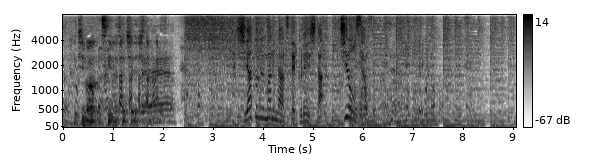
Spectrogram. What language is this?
Japanese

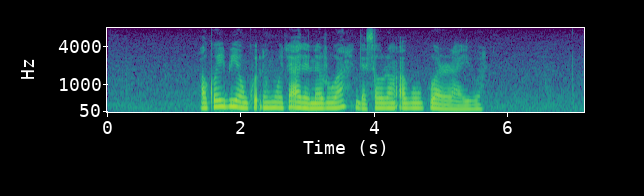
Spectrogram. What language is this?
Hausa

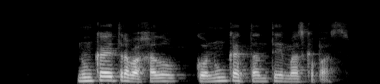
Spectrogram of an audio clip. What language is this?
Spanish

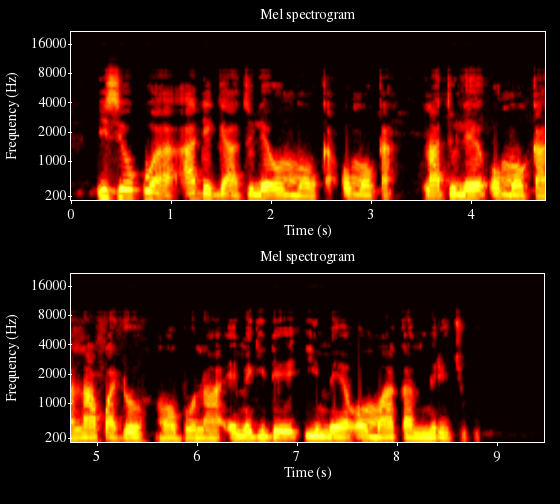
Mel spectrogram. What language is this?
Igbo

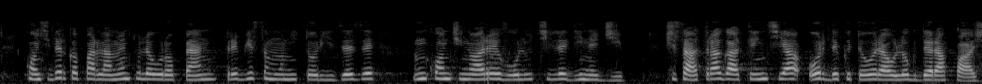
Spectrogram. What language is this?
Romanian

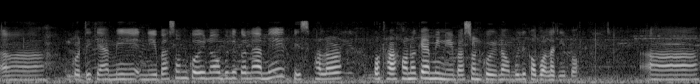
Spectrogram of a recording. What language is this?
Assamese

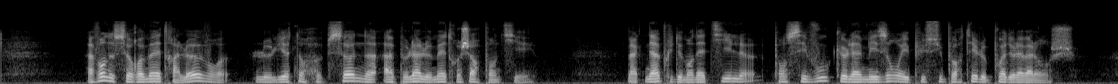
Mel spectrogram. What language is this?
French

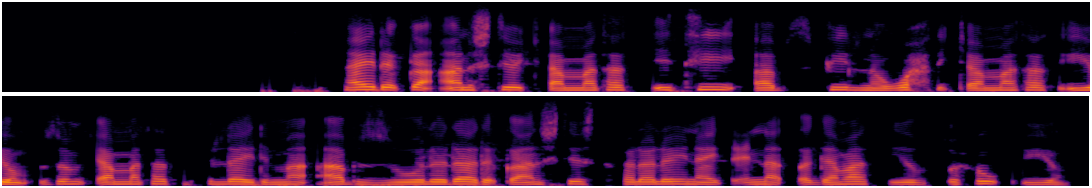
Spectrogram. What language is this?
Tigrinya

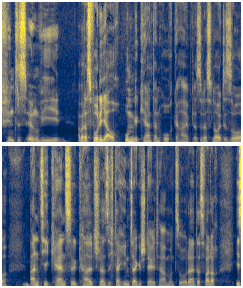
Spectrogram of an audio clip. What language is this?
German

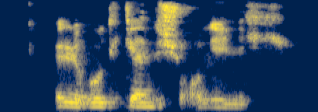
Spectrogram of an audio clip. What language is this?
Kabyle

